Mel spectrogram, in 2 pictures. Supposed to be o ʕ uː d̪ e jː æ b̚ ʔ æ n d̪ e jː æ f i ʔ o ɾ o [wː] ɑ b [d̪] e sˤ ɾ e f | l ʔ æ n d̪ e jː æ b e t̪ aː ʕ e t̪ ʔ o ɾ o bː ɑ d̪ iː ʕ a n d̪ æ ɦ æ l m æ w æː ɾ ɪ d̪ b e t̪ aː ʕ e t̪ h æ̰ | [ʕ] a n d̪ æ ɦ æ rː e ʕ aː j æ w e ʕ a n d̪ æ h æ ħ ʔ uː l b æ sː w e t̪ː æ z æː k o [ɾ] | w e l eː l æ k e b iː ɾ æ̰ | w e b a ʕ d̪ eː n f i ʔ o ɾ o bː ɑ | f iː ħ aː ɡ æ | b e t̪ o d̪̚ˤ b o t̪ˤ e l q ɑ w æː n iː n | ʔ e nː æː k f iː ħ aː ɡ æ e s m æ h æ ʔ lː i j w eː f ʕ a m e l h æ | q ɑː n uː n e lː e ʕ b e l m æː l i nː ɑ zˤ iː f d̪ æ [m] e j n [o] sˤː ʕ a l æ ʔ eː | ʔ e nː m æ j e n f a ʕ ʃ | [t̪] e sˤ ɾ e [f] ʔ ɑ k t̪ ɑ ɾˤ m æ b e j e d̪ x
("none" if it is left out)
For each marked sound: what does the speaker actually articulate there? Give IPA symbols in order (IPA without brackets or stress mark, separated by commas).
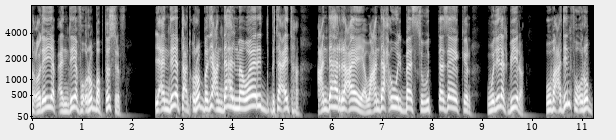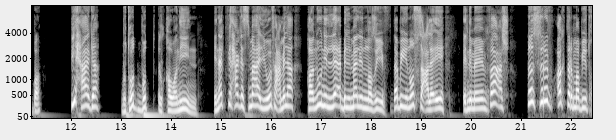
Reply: bː, t̪, ʕ, ɾ, b, o, t̪, f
